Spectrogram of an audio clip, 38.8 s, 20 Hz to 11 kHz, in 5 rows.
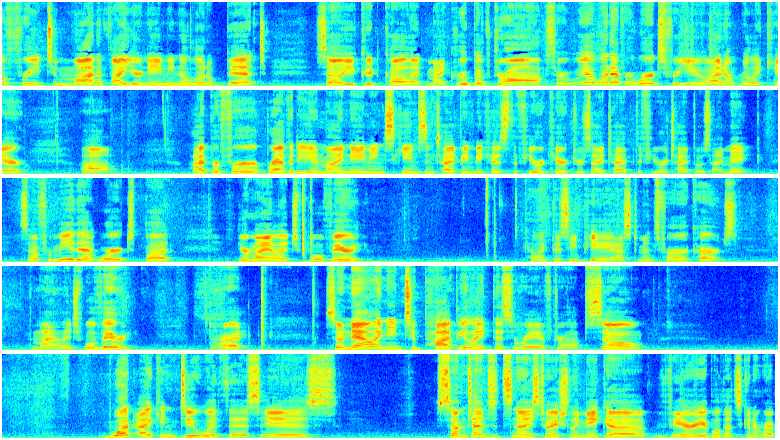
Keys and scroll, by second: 18.4 ;.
